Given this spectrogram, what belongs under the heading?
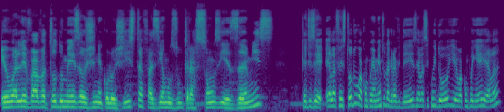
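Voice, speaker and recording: A mother recounting her family's story in a quiet, intimate documentary testimony. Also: medium pitch, normal speed, no room sound, faint music behind. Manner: quiet, intimate retelling with quoted dialogue. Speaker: grieving mother interviewed.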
